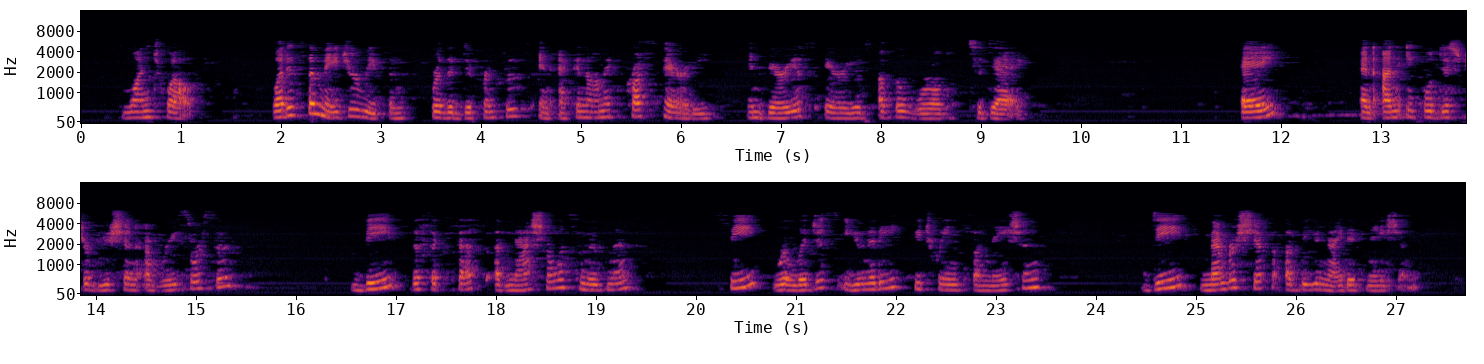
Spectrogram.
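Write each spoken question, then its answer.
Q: What is the major reason for the differences in economic prosperity in various areas of the world today?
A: A: An unequal distribution of resources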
